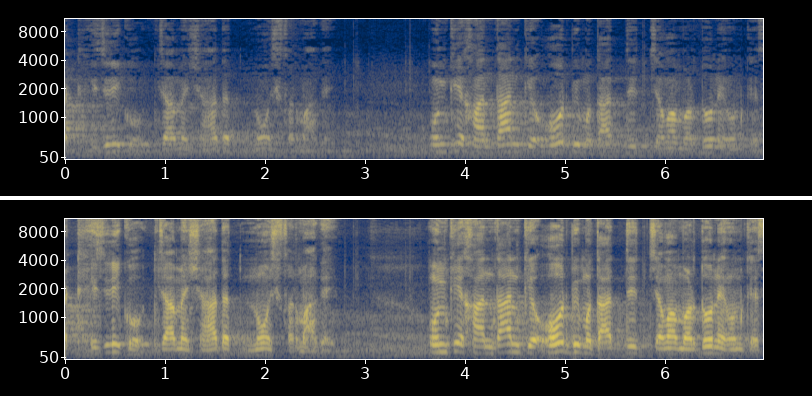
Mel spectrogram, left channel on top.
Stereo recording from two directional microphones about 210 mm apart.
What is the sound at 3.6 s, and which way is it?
A man's voice, 45° right (ahead or behind).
